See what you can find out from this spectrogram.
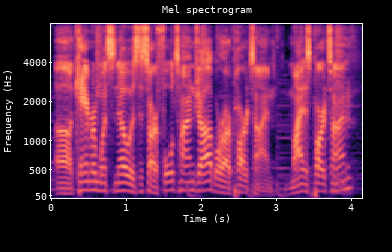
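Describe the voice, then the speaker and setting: A man's voice: medium pitch, sing-song, a little fast, fairly bright tone, soft background music. A man from Ohio co-hosting a casual livestream, reading viewer comments aloud in an easygoing way with lots of fillers. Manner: easygoing, reads chat aloud with frequent "let's see here" and fillers. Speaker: co-host of a reaction channel livestream.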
